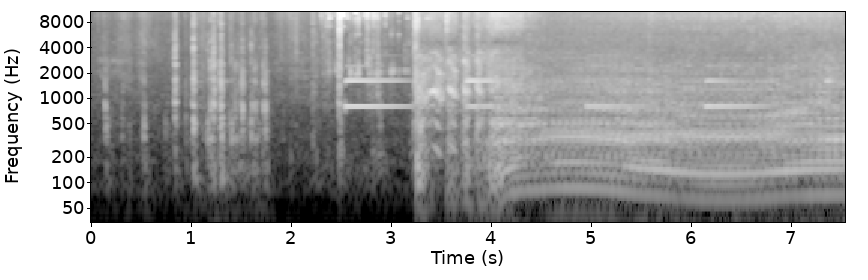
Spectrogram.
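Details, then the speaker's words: Lexus IS300 just converted from automatic to manual with a Collins CD009 swap kit, started a few days after the swap: the engine cranks and catches into a loud, raspy idle with a puffing chuff because the exhaust is not fully connected and is leaking at an unsealed joint. "Exhaust isn't fully connected, so if you hear it, it is leaking right here. pretty bad. It's leaking, but we're gonna get that all buttoned up in a minute."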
